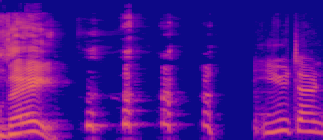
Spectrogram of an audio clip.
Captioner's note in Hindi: हंसते हुए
